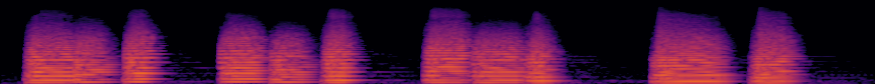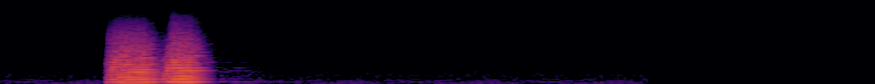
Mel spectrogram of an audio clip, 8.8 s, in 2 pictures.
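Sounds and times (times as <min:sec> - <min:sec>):
brass instruments: 0:00.0 - 0:04.2, 0:04.9 - 0:05.6.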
